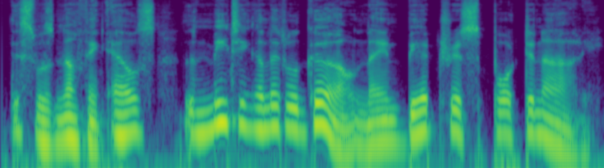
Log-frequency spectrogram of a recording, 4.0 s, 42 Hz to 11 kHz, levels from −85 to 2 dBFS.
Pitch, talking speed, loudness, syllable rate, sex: 125 Hz, 180 wpm, -18 LUFS, 6.0 syllables/s, male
